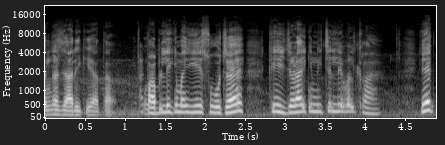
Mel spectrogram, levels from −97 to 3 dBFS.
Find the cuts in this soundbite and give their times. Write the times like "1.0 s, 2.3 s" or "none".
1.2 s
